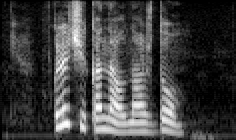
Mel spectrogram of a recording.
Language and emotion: Russian, positive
